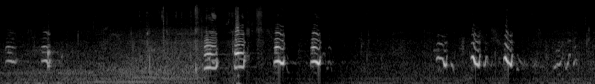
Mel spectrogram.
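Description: Several hand-raised turkeys on a farm gobble in short, rattling bursts: a few scattered calls, then a cluster in the middle and another flurry near the end, with no one talking.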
